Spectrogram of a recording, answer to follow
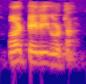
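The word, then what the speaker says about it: Apterygota: A pterygota. Okay, now T here is silent. Now a pterygota means without wings.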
